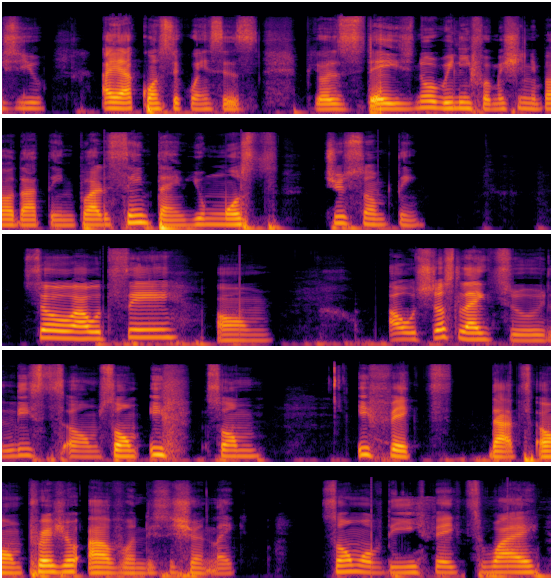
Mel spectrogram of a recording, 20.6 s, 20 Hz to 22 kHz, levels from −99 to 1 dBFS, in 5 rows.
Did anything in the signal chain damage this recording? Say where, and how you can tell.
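Yes. Periodic USB or driver dropouts at the driver or buffer stage: roughly 1 ms gaps of silence every 1.024 s, about twenty, from 0.77 s to 20.26 s. They tick only over speech. A spectrogram shows evenly spaced thin vertical broadband lines, and the waveform shows brief flat cuts.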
